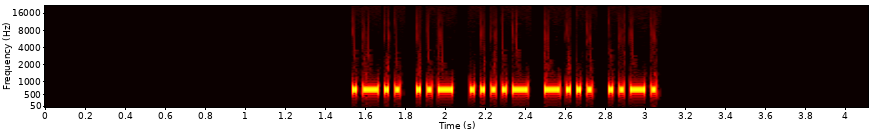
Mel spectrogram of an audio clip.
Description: Morse code, heard as a keyed tone, about 43 wpm, 700 Hz. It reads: LU4BF
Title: DXCC-100 Call Signs - 5 Characters - 45wpm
